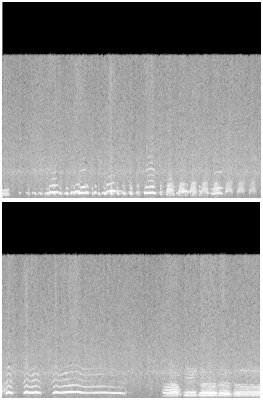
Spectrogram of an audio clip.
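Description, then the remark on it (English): A voice imitates chickens and roosters: rapid, pitched clucking bursts, then a long drawn-out crowing call, followed by more choppy cackling. The imitation is loud and carries on for about ten seconds. “And the chickens and the roosters they go.”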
